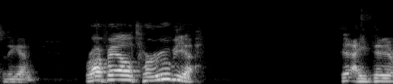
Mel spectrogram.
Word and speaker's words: Rafael Torrubia: It's the double R that always throws me off, because I can't roll my R's.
